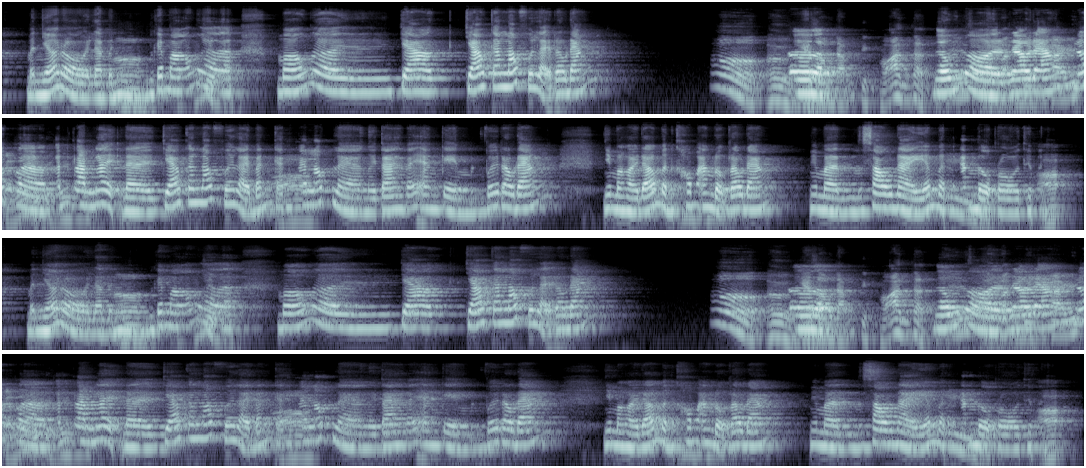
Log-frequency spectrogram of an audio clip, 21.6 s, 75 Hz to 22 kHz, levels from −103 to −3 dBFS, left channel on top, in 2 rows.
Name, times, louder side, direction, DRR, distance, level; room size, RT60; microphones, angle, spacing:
voice 1, 0.3-4.4 4.6-6.0 7.9-8.3 9.3-18.5 18.9-21.4, left 5 dB, 80° left, 8 dB, 0.8 m, -24 dB
voice 2, 1.1-1.4 1.9-2.3 7.1-8.4 8.8-11.7 13.5-13.9 17.6-17.7 20.2-20.6 21.2-21.4, left 1 dB, 5° left, 3 dB, 0.5 m, -33 dB
13.5 x 7.6 x 3.0 m, 0.76 s
head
